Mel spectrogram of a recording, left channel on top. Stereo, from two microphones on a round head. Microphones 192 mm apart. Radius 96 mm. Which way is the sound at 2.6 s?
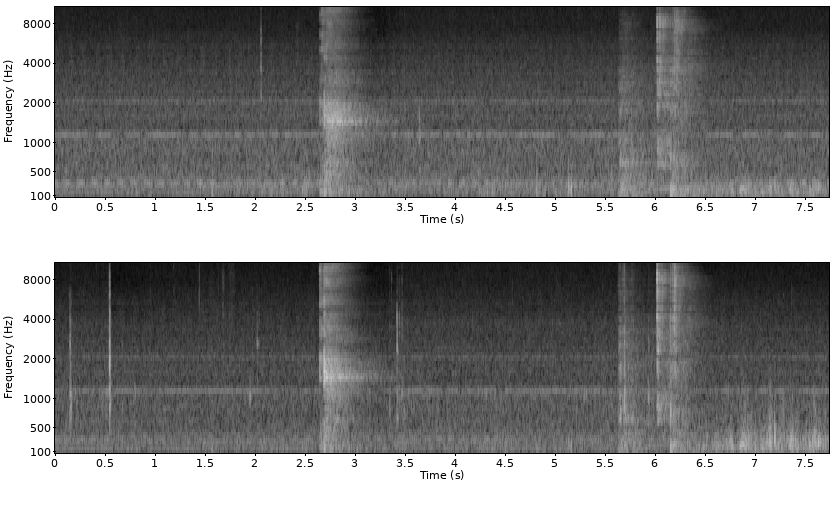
85° right.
